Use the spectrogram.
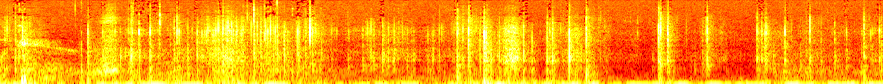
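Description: A thin, flexible, iridescent pink-teal holographic vinyl mermaid-scale sheet with an embossed scale texture, draped over a dummy-head microphone, is scratched and tapped with the long acrylic nails of both hands. The result is close crinkly scratching and rustling broken by sharp, bright taps and clicks over a soft low rumble.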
